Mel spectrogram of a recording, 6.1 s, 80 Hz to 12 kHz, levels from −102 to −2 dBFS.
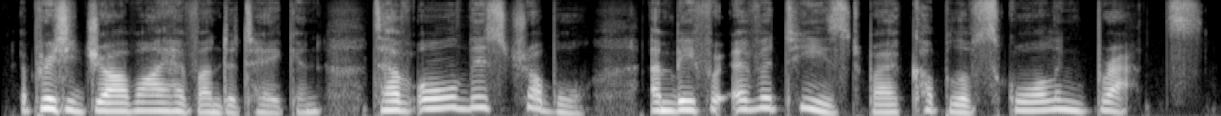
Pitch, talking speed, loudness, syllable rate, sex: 205 Hz, 215 wpm, -20 LUFS, 5.9 syllables/s, female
